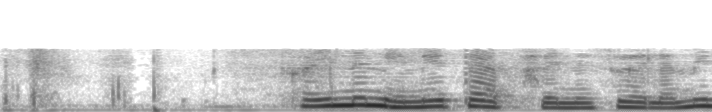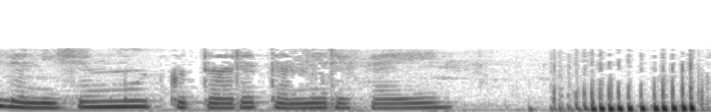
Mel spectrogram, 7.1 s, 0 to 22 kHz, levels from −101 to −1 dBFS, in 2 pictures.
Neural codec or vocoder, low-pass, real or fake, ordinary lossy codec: none; 3.6 kHz; real; AAC, 16 kbps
